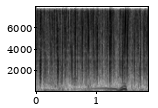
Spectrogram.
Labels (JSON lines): {"label": "biophony, cascading saw", "recorder": "SoundTrap 600 or HydroMoth"}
